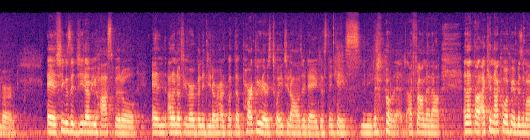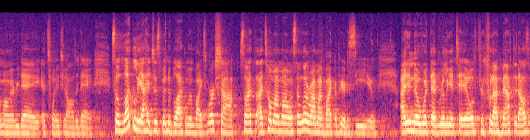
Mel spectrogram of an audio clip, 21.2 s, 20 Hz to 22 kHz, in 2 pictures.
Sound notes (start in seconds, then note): 8.2 laughs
